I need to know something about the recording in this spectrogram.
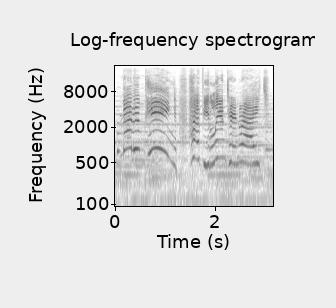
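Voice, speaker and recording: An extremely high, squeaky little fairy sidekick. The delivery is lively and childlike, with a chirpy, blunt manner suited to a fantasy game. Music plays prominently behind the voice. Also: female voice, slow, exaggerated voice. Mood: cheerful. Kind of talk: English game voice acting.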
